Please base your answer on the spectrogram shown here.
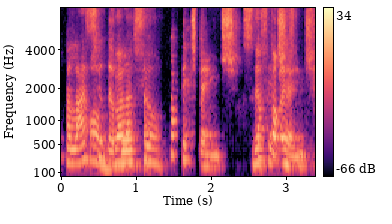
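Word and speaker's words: Palácio: the the place the landmark how do you pronounce bosa palace is that right oh palacio palacio the blessing change the change yes that's right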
